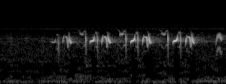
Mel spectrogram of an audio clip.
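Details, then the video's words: Sooty-headed bulbul singing energetically, a song said to agitate other bulbuls: a rapid, bubbly run of short chirped notes, about a dozen in under two seconds, with brief whistled accents. The background is clean. "SUARA BURUNG KUTILANG GACOR INI BIKIN EMOSI BURUNG KUTILANG LAIN"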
